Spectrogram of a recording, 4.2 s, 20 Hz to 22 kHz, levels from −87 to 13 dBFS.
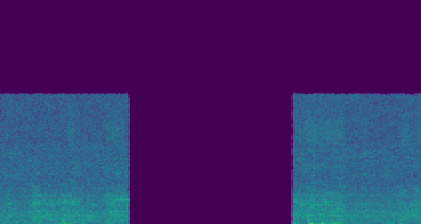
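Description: An audio dropout to silence runs from 1.29 s to 2.92 s in this speech recording, about 1.6 s of silence with no room tone. The speech cuts off abruptly and resumes just as abruptly, which points to the input likely having been lost while the recorder kept writing silence, so whatever was said in that span is gone.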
